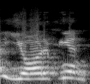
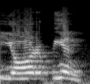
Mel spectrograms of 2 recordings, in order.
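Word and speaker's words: European: यहाँ पर the moon, यूरोपियन country, मैंने आपसे क्या कहा, यूरोपियन, वाई का साउंड आ रहा है, यूरोपियन, तो यहाँ पर भी आपके पास आ लगेगा, एन नहीं लगेगा।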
